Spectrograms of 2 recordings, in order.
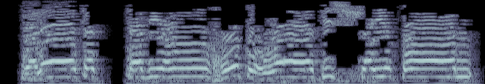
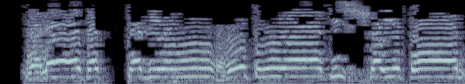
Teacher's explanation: وقرأ شعبة كلمة خطوات حيث كانت بسكون التاء · Shown in: first take · هكذا ولا تتبعوا خطوات الشيطان مع مراعاة القلقلة.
